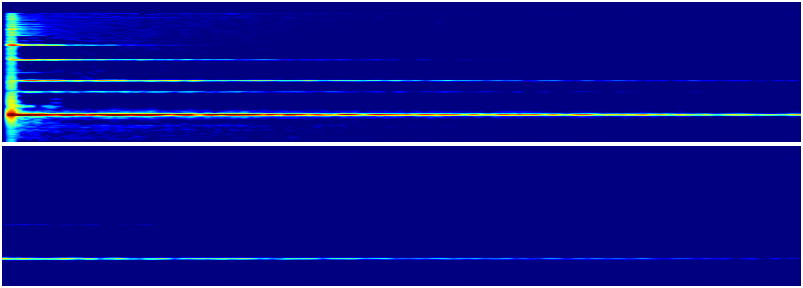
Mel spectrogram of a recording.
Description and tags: Synthetic Bell Sound. Note name and frequency in Hz are approx.
electronic, sound-design, ring, synth, ding, digital, bell, processed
